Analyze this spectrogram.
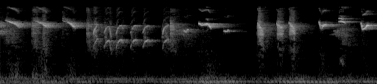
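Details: Kemade, or orange-headed thrush, in energetic song: rapid high trills and twittering bursts, then sharp separate whistled notes after a short pause, quite loud and clear.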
